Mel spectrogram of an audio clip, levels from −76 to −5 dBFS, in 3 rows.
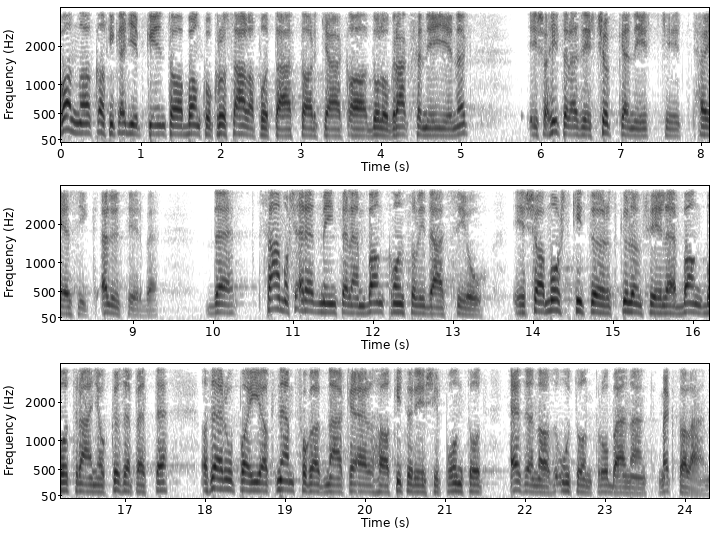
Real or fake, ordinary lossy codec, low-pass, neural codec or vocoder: real; none; 3.6 kHz; none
